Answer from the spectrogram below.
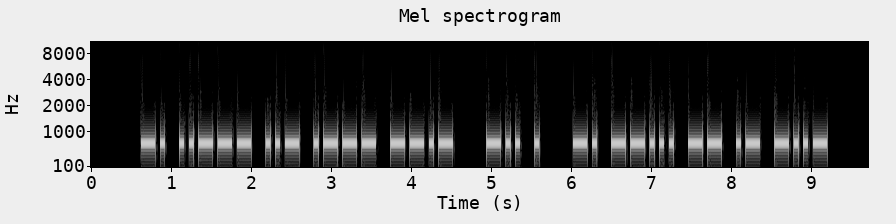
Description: Morse code, heard as a keyed tone, about 21 wpm, 700 Hz. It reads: N2UJQ DE N7MAX
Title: USA Callsign DE Callsign - 5 Characters - 20wpm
